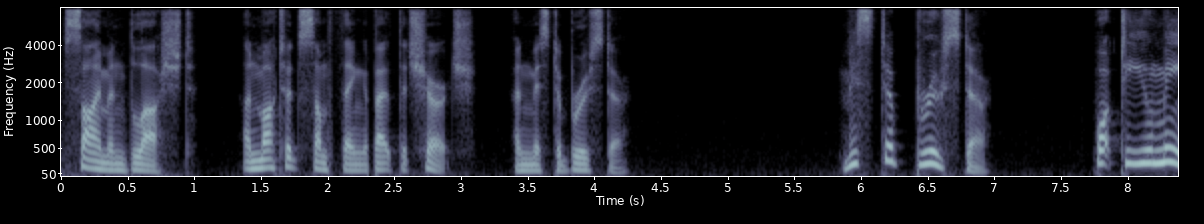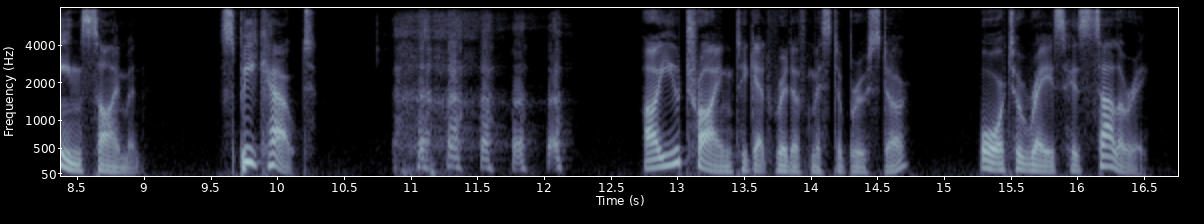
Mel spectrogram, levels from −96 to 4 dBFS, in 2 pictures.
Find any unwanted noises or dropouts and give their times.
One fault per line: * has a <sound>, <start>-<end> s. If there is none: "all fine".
* has a laugh, 10.7-12.3 s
